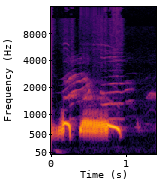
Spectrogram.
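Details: Part of a spotted dove's fighting call, used as a lure, in the thổ pha style: a short, curling coo, then a long, pulsed, buzzy coo ending in a smooth downward slide.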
